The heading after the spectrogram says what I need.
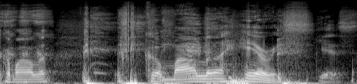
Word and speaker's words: Kamala: You said it right. Kamala. It was You Kamala, good? right? Yeah. I just want to make sure I got it right.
